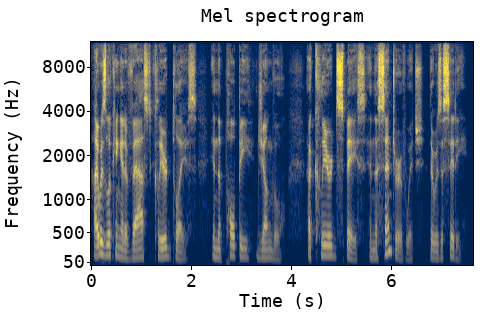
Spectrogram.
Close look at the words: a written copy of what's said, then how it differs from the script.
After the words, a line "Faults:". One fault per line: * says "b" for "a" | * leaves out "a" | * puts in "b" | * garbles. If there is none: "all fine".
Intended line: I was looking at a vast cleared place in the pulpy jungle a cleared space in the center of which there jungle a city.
I was looking at a vast cleared place in the pulpy jungle a cleared space in the center of which there was a city.
Faults:
* says "was" for "jungle"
